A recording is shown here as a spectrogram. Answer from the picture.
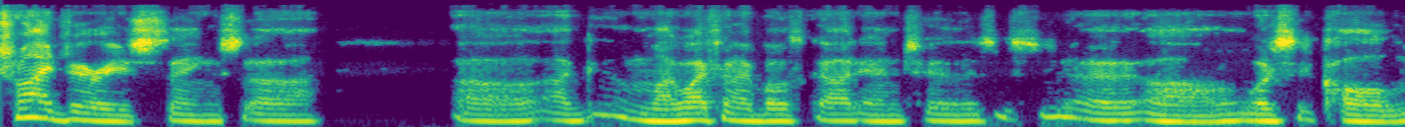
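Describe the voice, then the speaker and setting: A medium-pitched, somewhat breathy man at a fairly slow pace. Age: 80s+. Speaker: retired religion professor and clergy. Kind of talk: interview conversation. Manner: halting, many repetitions.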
